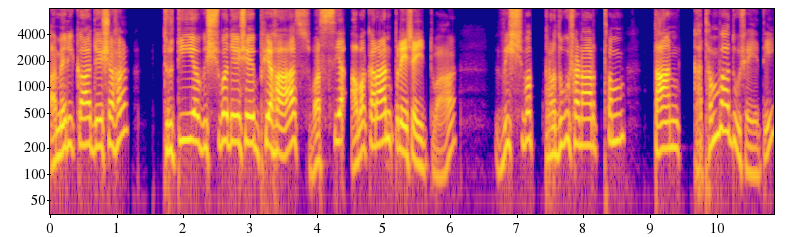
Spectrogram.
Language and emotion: Sanskrit, disgusted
